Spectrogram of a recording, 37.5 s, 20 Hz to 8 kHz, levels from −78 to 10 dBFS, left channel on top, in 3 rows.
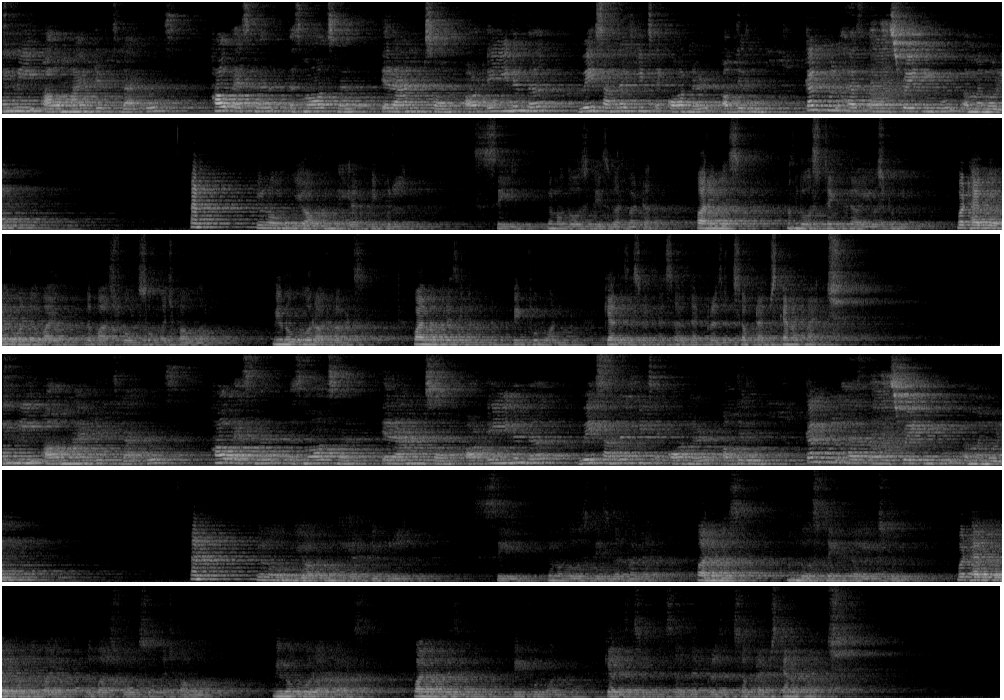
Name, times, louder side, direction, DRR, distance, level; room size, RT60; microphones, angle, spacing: voice 1, 0.0-2.1 2.6-4.5 4.7-6.8 7.2-12.6, left 2 dB, 30° left, -1 dB, 0.5 m, -29 dB
voice 2, 15.7-17.6 18.4-19.0 19.3-20.7 21.2-21.7 22.3-23.8 24.4-27.6 28.4-29.5 30.1-32.1 32.5-35.5, equal, 50° left, 0 dB, 1.0 m, -34 dB
9.8 x 9.6 x 3.2 m, 2.7 s
head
